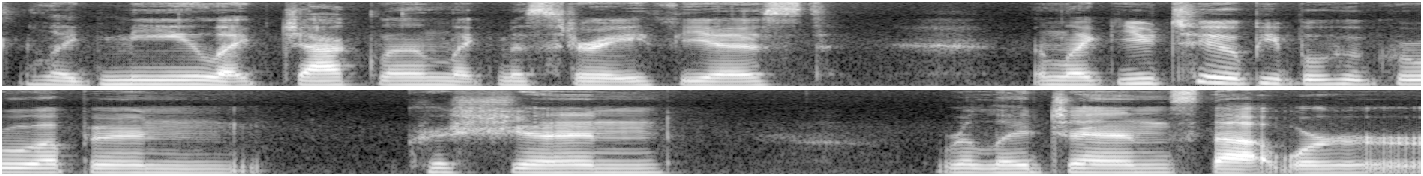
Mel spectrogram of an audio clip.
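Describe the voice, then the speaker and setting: Very deep and low in pitch, a woman speaks very slowly with a monotone, flat intonation and an American accent. The recording is very clean, with a silent background. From United States. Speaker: vlogger. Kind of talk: casual video monologue. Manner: halting, hesitant; enunciating carefully.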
